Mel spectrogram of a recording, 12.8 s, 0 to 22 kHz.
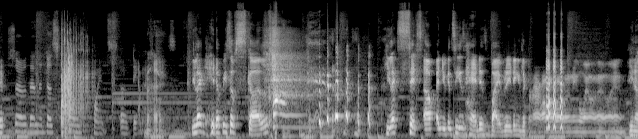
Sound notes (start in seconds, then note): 5.2 clang; 6.1 laughter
